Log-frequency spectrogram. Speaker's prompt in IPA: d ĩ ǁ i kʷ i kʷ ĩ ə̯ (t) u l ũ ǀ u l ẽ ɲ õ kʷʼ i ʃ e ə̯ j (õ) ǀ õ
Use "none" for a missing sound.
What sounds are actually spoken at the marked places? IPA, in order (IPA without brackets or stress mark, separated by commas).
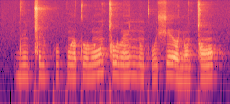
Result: t, õ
